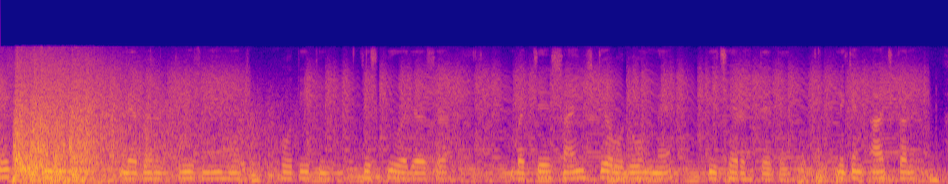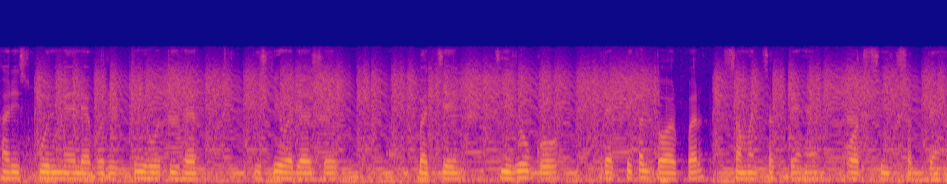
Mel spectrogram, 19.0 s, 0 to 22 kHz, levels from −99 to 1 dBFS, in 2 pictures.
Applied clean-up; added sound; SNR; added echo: none; Thunder + Electric guitar; 1 dB; none.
